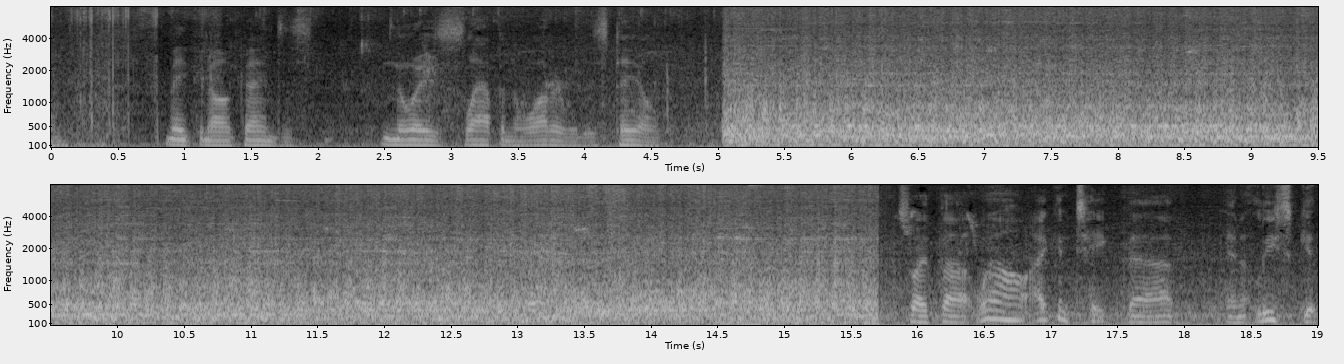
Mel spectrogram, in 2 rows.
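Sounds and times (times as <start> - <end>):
freight train wheels on rails: 4.5 - 15.8.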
